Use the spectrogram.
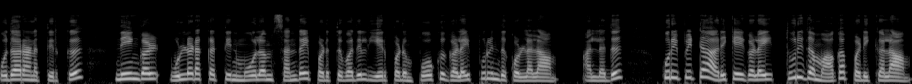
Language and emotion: Tamil, neutral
